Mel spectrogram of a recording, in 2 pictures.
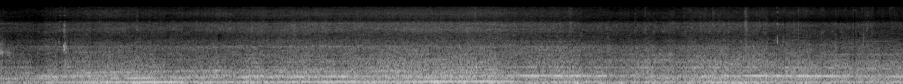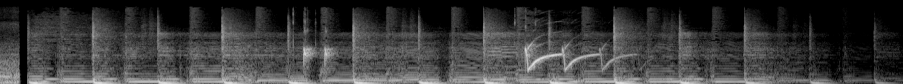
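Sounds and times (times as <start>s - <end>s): road noise: 0.0s - 9.3s
music: 9.3s - 18.0s.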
